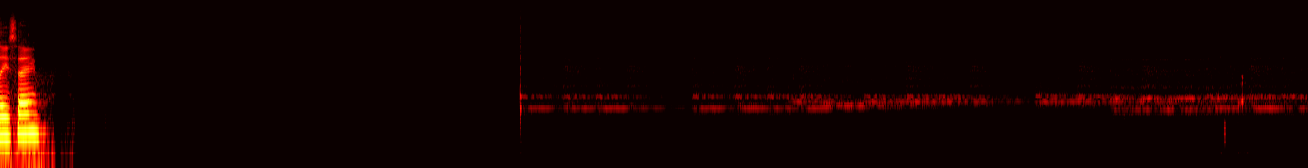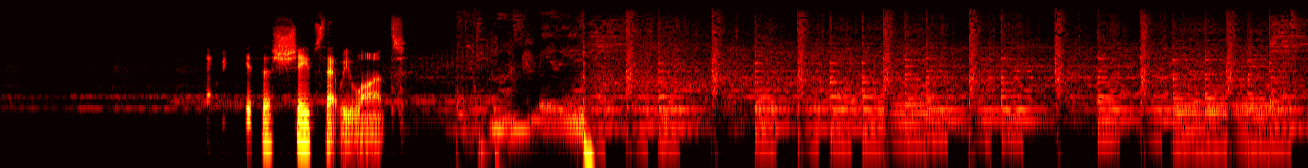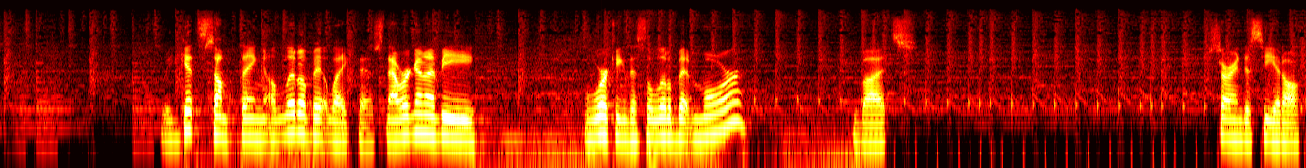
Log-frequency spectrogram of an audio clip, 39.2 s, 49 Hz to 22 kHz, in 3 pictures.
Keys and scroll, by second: 6.7 s, 8.8 s, 30.6 s, 36.4 s.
